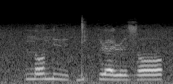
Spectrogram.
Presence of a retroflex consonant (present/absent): present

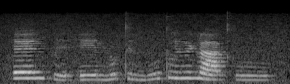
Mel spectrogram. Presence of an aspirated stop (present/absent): present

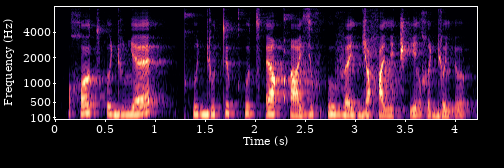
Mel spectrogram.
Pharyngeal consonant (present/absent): present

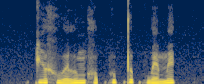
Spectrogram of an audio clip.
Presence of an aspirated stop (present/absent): absent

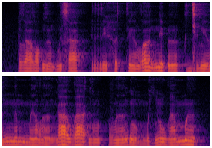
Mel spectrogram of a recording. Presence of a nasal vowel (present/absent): present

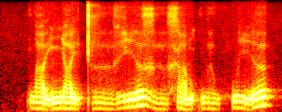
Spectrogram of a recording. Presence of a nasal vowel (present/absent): absent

